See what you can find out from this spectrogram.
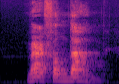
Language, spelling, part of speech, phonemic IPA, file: Dutch, waarvandaan, adverb, /ˌwarvɑnˈdan/, Nl-waarvandaan.ogg
- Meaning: pronominal adverb form of vandaan + wat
